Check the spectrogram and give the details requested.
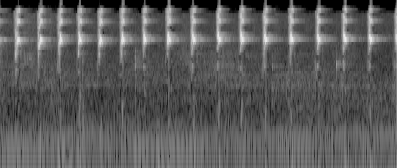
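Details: Lovebird giving a meloloh call: crisp, piercing ticks repeated about four times a second in an even, insistent rhythm, with faint low background hum.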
